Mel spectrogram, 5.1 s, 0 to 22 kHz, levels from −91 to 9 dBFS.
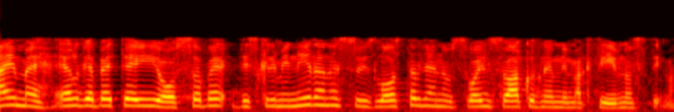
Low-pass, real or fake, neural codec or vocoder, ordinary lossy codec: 5.4 kHz; fake; codec, 16 kHz, 8 kbps, FunCodec, trained on LibriTTS, 25 frames a second; none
